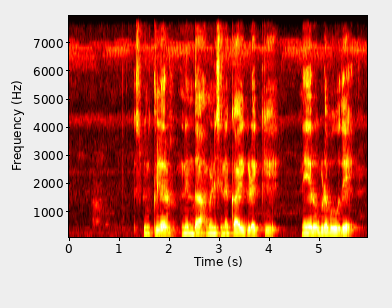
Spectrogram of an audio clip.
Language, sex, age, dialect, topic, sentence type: Kannada, male, 51-55, Central, agriculture, question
